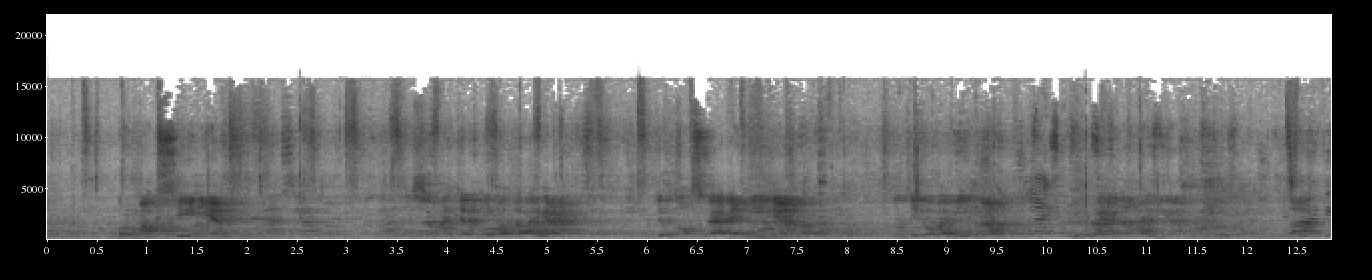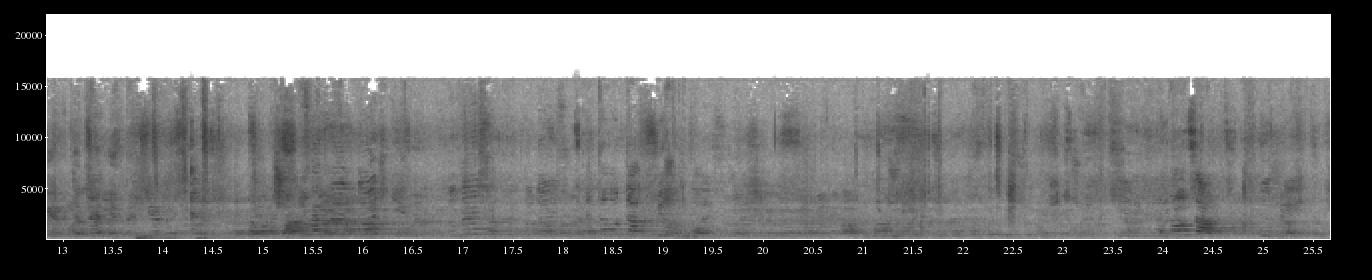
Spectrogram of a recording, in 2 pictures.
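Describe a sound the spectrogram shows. Young girls answer in small voices.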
